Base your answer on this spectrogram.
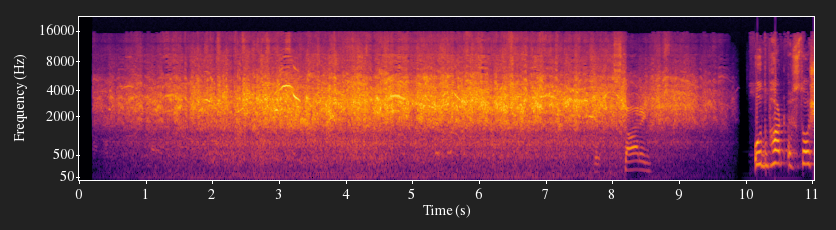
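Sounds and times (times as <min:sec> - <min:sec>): flock of gulls squawking: 0:00.2 - 0:09.9.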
